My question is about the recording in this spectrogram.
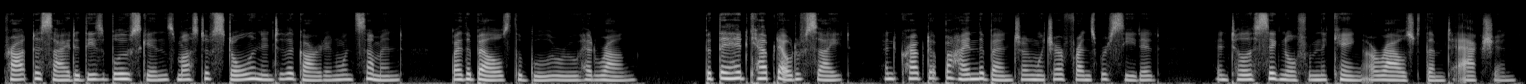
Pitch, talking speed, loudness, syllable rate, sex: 220 Hz, 190 wpm, -19 LUFS, 5.1 syllables/s, female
